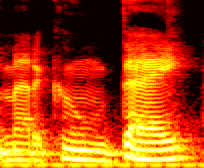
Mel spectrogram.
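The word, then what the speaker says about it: Matecumbe: is treasure of matakumbe which we learned the pronunciation of mata kum bay you know treasure of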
